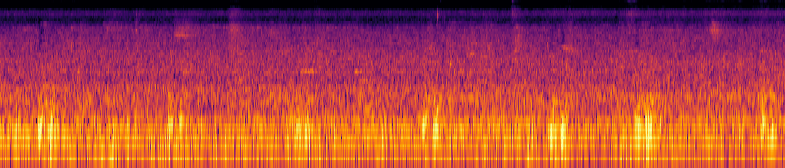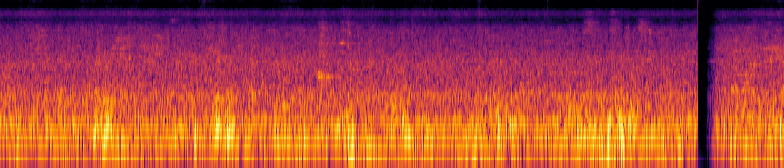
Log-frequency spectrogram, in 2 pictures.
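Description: Taksaka executive train running northbound near Kroya, a continuous low rumbling roar of wheels and carriage heard from inside, steady and even for the whole stretch, with a brief dropout near the end.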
